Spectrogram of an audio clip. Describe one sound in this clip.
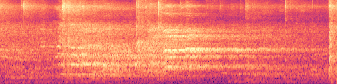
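Men call out to each other in an echoing sports hall.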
